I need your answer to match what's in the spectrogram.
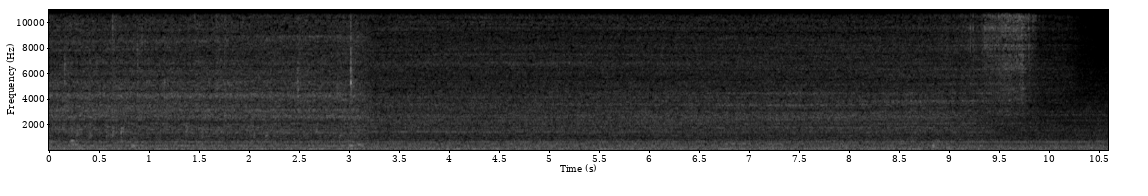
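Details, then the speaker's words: Toilet cistern inlet float valve after replacing the worn diaphragm washer (Siamp 34951309): soft steady rush of water with no earlier high-pitched squeal, then clean shut-off; valve working properly. "So now the water is, as you can hear, it's not as loud as earlier. Earlier it was like a high-pitched one. So the water's filling up as normal."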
